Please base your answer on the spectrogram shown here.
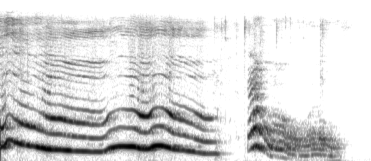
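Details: Howling pet male Siberian husky, started off by a person: one sustained clear howl with a gently wavering pitch for about three seconds, ending in a lower falling moan that fades out.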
